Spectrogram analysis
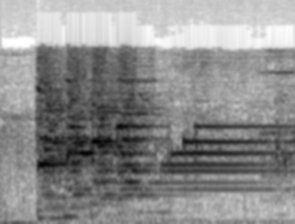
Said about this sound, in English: The phone.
